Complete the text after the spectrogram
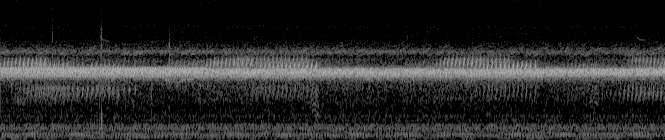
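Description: A dense frog chorus: a steady high trill, with bursts of pulsed calls rising above it.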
